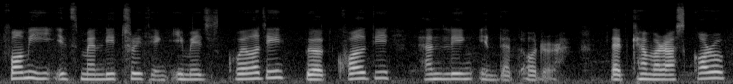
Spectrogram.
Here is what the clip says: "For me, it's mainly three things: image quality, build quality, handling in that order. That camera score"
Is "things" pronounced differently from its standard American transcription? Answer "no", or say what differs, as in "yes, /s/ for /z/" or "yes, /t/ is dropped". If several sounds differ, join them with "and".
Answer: yes, /t/ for /θ/ and /z/ is dropped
